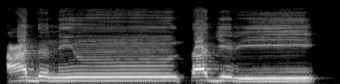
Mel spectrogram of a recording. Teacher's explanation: نون دو زیر نین، عد نین، تنوین کے بعد حروف اخفا میں سے تا آ رہا ہے، ہم غنہ اس وقت کریں گے اخفا والا جب ہم تا کو پڑھ لیں گے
